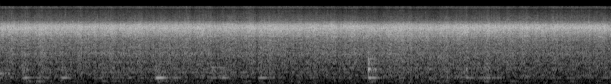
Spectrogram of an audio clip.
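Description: Garlic cloves, shallots, tomato and curry leaves sizzling steadily as they sauté in sesame oil in a nonstick pan, stirred with a wooden spatula that scrapes and taps lightly now and then.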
